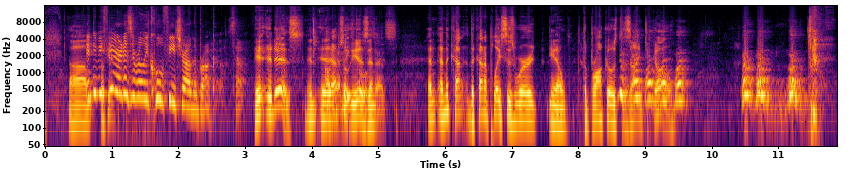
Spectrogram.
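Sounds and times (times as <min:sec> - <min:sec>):
speech: 0:00.4 - 0:09.7
dog barking: 0:08.6 - 0:09.8, 0:10.4 - 0:11.5.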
